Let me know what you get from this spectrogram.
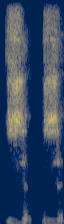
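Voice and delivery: Z sound buzzed softly. Shown as a demonstration. Teacher buzzing the Z sound for the class. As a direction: buzz the Z sound, low and soft. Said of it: "avec le son Z".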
